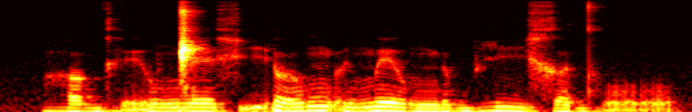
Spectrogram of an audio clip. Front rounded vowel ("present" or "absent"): present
